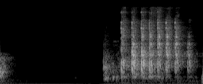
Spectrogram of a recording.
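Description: A near-silent first second, then a rapid, even metallic rattle of clicks from hand-tool work on the opened crankcase of a Suzuki Satria 120 engine, starting about a second in.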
